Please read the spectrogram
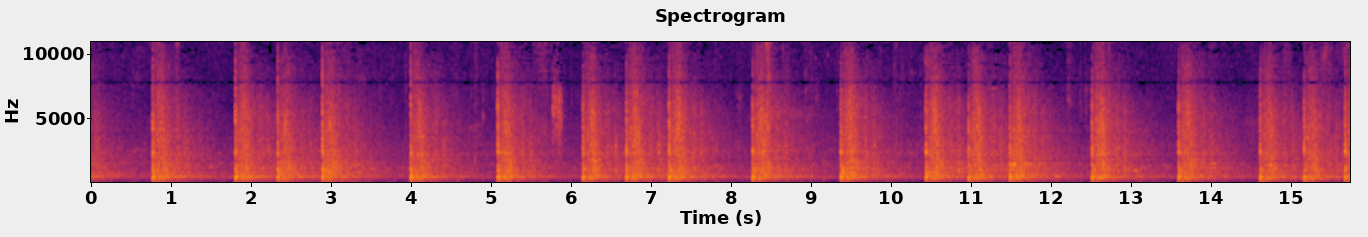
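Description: Sharp, loud percussive strikes in a marching rhythm, about one or two a second in groups of two or three with short pauses, each echoing briefly off the courtyard walls.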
